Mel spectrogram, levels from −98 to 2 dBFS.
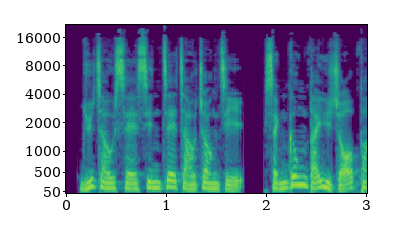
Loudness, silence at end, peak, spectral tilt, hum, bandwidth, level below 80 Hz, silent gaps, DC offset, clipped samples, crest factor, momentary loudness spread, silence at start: -16 LUFS; 0 s; -2 dBFS; -4.5 dB/octave; none; 20 kHz; -46 dBFS; 1.78-1.97 s; under 0.1%; under 0.1%; 14 dB; 4 LU; 0.15 s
